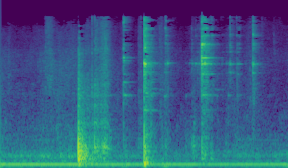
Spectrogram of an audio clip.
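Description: A glass jar clinks against a countertop.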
